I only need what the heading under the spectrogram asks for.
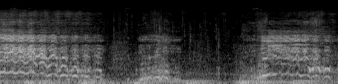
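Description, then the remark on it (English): Horses whinny in agitated, overlapping bursts, loud, with shrill neighs rising and falling over a steady low rumble and no talking. “The horses are fucking panicked.”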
